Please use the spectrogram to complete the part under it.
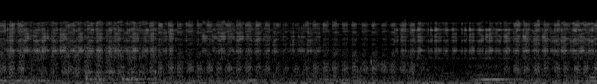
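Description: Metal funnels rasp steadily as they are rubbed to trickle sand.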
